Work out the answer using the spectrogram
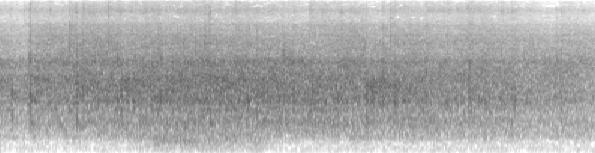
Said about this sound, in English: Let's give Bishop Michael a round of applause, please.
